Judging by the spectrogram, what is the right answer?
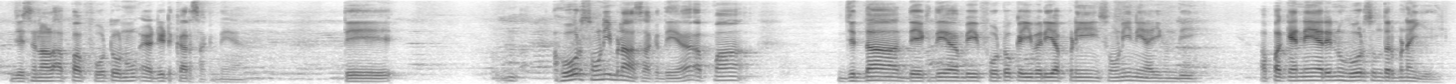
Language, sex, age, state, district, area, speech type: Punjabi, male, 30-45, Punjab, Faridkot, urban, spontaneous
